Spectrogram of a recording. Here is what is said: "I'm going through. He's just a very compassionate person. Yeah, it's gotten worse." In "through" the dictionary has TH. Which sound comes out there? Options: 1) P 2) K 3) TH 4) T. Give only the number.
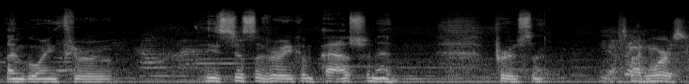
3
